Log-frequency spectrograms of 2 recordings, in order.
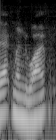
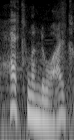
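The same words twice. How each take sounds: First: The word begins without any H sound. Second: The word begins with a clear H sound. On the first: This is how local people say it. "never say the H" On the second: This is how outsiders would say it. "Nobody ever says Heckmondwike"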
